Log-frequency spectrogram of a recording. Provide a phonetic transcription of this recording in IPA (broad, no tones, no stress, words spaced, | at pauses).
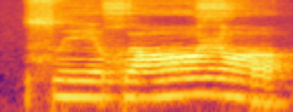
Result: sʷeːχʷɑː ɣɑ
